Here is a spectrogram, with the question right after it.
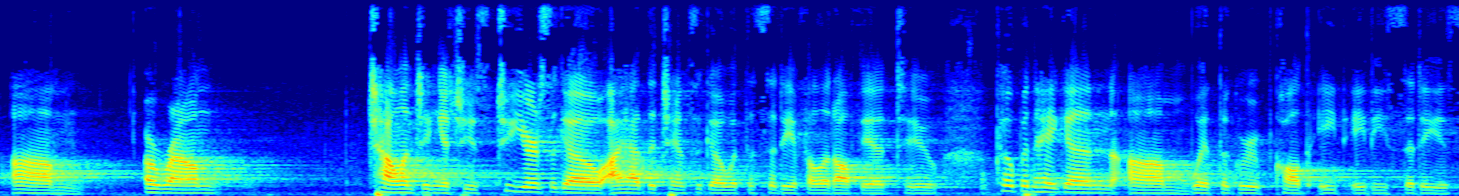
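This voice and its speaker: A councilwoman speaking at a public hearing, measured, with frequent fillers. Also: very deep voice, a bit bright. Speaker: city councilwoman. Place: city council hearing room. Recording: echoey council chamber with long reverb.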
